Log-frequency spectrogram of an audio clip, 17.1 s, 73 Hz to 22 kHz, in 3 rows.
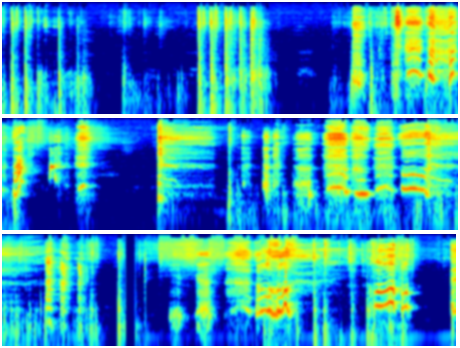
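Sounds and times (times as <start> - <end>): girl coughing and laughing: 4.4 - 6.8, 7.6 - 8.0.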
